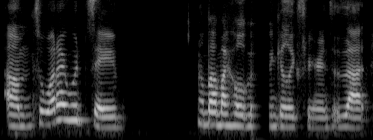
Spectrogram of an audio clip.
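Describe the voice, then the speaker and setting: Young woman from Lebanon, a student. Upbeat and chatty, mid-pitched, speaking over a video call. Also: lively intonation, a little fast, a little mellow. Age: young adult. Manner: chatty and upbeat, many fillers. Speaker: university student. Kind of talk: casual talk on a video call.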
